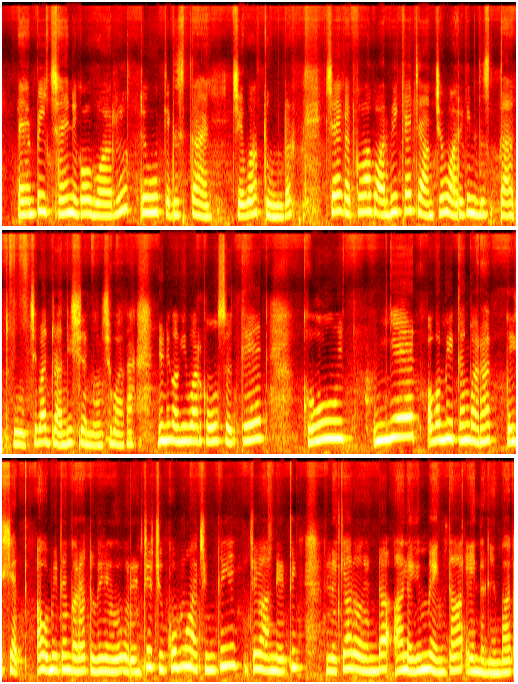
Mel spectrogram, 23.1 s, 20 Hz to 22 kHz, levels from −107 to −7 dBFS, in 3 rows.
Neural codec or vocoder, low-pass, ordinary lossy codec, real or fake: codec, 44.1 kHz, 2.6 kbps, SNAC; none; none; fake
